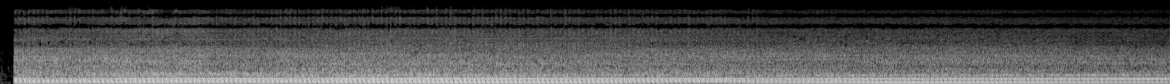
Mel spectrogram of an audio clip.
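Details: Cheap used Toro lawn mower after fitting a new carburetor, spark plug, air cleaner and fuel shut-off: a strong, steady single-cylinder drone at constant speed with no misses or surging. It runs great.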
